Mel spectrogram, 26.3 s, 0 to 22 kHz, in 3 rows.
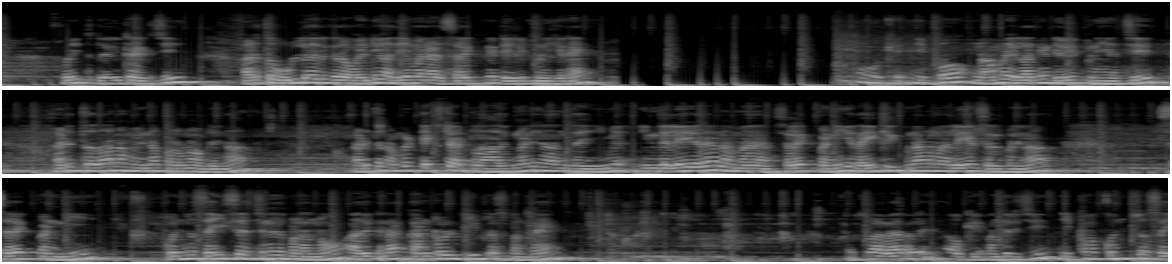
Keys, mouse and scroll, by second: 1.3 click, 1.4 click, 2.5 click, 12.6 right click, 16.2 click, 21.4 ctrl+Num_Lock, 21.4 click, 21.5 ctrl+t, 22.2 click, 22.6 ctrl+t, 23.6 ctrl+t, 25.7-26.2 alt+drag.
